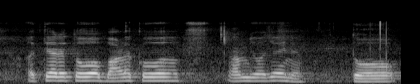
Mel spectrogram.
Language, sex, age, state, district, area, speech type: Gujarati, male, 18-30, Gujarat, Surat, rural, spontaneous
